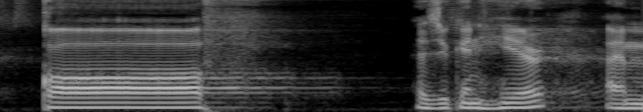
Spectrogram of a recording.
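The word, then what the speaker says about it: ق: Then the origin of this letter cough is soft pallet. This is the pallet. Okay. And this is the soft pallet. As you can see the last part of the palette. This is called soft pallet. So while reading cough you have to use this part of your pallet. roof of the mouth in the area of soft pallet. This is the origin of letter cough.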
